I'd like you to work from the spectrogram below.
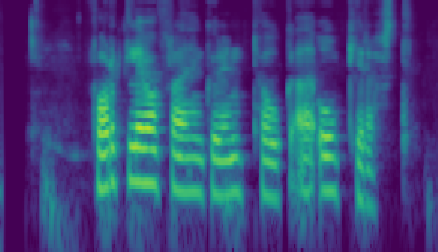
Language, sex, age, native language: Icelandic, female, 30-39, Icelandic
